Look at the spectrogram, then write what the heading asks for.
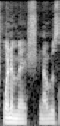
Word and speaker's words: Swinomish: say I call it Swan but I heard you just pronounces this a different way yes swinish so the O in there is actually pronounced like an A okay and I've been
